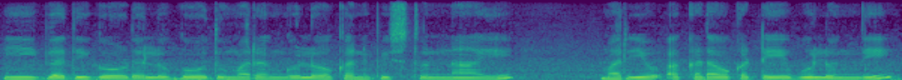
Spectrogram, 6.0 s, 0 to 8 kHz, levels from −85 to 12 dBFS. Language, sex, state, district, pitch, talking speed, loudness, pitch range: Telugu, female, Telangana, Mahabubabad, 160 Hz, 110 wpm, -15 LUFS, 160-165 Hz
